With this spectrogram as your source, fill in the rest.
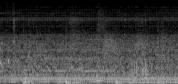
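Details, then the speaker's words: Compressor nebulizer, model SESE 0116, running after repair of a unit that had stopped working; it is now running strongly with a steady low mechanical hum and rattle of the compressor motor. "Okay naandar na siya lakas na yung hang do sa ano nebulizer niya"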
